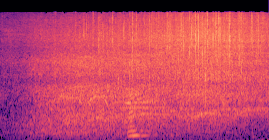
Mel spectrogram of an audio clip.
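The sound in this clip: Clapping from a group in a Cantonese spoken story, swelling in over the first second and then holding as a steady, moderate wash of many hands until the end.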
